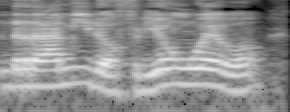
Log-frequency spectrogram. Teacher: en frío tenemos un diptongo, hay juntas una vocal cerrada y una vocal abierta, y una vocal cerrada y una vocal abierta forman siempre un diptongo, excepto cuando la vocal cerrada es tónica.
